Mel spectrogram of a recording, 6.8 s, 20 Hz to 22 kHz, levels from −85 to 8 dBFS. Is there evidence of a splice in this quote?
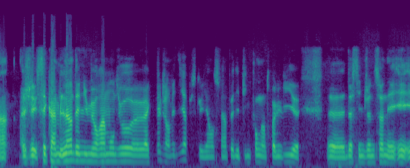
no; 0 cuts

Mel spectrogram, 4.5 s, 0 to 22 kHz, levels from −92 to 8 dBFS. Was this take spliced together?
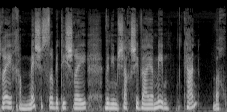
no; 0 cuts

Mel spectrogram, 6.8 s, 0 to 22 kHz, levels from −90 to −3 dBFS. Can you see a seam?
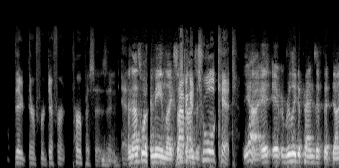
yes; 2 cuts; at 1.4 s, 4.8 s

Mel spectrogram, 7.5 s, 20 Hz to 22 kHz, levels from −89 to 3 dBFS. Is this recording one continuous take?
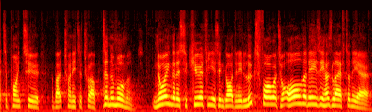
no; 2 cuts; at 2.1 s, 2.9 s

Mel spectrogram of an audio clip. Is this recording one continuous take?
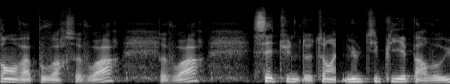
no; 3 cuts; at 1.6 s, 3.0 s, 3.3 s

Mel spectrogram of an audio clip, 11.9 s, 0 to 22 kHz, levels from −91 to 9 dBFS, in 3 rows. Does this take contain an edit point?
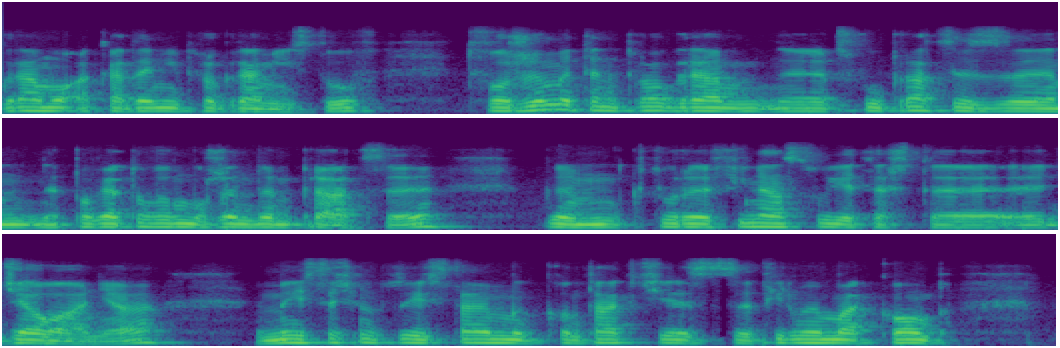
yes; 2 cuts; at 3.1 s, 10.8 s

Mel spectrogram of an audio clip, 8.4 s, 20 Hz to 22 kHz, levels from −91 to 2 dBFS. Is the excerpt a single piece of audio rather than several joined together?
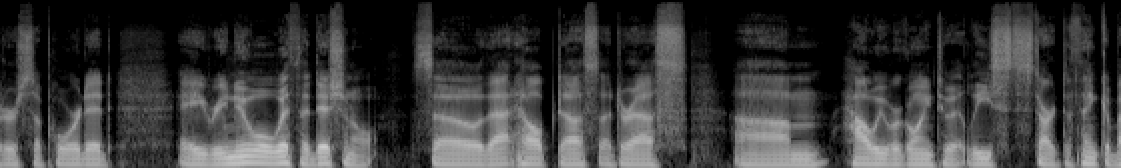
yes; 0 cuts

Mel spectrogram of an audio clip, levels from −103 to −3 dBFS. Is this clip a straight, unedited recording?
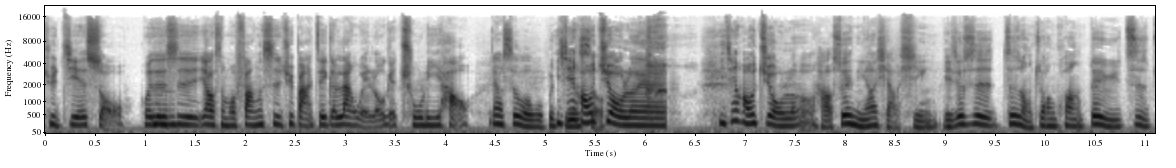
no; 1 cut; at 6.2 s

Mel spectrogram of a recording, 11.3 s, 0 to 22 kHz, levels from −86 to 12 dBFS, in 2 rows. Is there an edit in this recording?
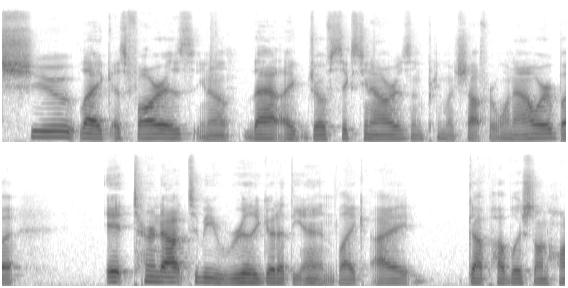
no; 0 cuts

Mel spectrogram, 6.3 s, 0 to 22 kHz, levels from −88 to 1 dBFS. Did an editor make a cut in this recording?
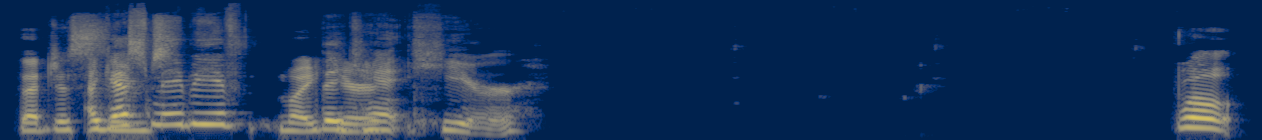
no; 0 cuts

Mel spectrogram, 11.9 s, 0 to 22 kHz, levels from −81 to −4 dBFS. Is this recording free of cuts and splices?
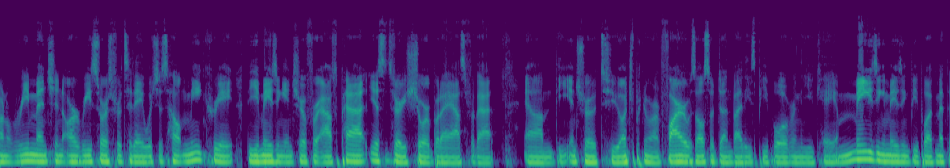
no; 1 cut; at 3.0 s

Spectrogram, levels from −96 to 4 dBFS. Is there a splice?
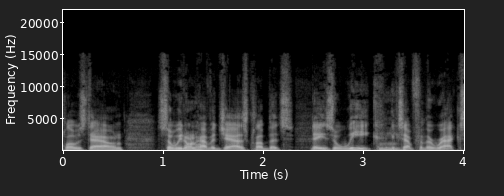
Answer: yes; 1 cut; at 2.5 s

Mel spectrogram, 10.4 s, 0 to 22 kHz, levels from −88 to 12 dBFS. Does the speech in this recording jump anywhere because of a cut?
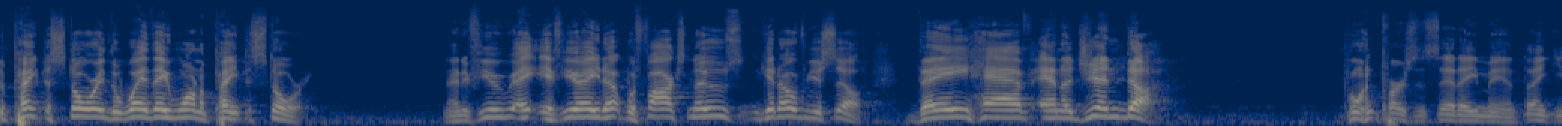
no; 0 cuts

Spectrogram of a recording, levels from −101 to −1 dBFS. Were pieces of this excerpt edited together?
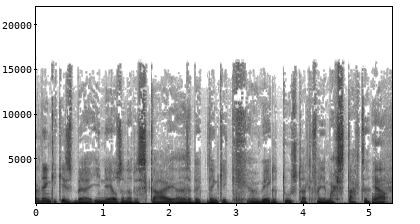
yes; 4 cuts; at 1.5 s, 2.6 s, 3.5 s, 4.1 s

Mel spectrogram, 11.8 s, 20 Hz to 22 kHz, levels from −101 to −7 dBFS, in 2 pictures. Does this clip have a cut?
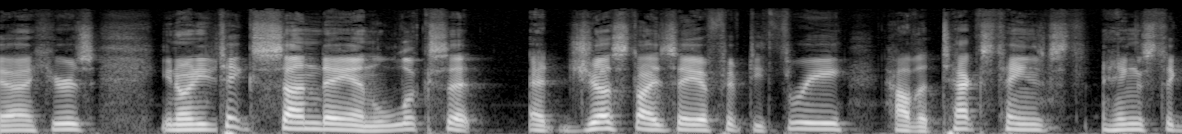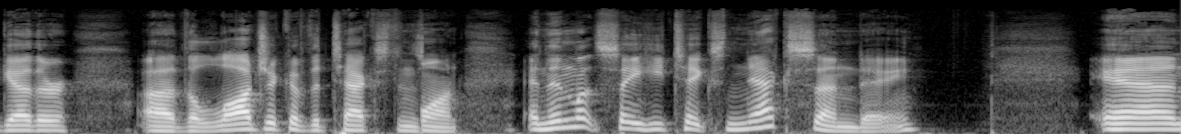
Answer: yes; 2 cuts; at 1.1 s, 8.0 s

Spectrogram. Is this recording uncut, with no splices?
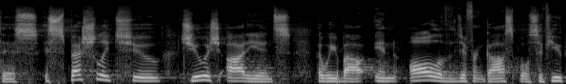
no; 2 cuts; at 1.8 s, 3.4 s

